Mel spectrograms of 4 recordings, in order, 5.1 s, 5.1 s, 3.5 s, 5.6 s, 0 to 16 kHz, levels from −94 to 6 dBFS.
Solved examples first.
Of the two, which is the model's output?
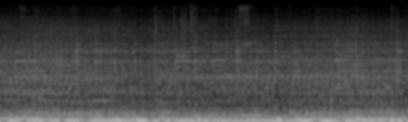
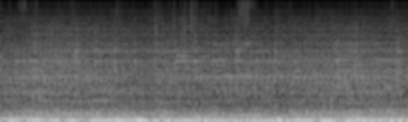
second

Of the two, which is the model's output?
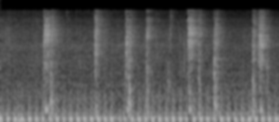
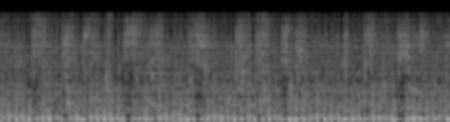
second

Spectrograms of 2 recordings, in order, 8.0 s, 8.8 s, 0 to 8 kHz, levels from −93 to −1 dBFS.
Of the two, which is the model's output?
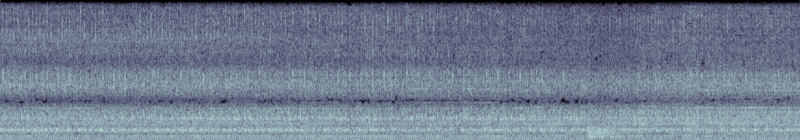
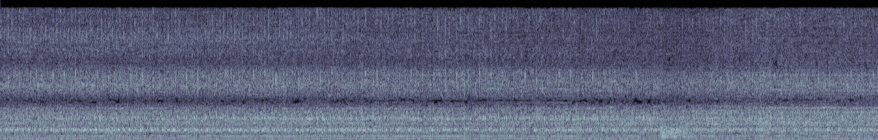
second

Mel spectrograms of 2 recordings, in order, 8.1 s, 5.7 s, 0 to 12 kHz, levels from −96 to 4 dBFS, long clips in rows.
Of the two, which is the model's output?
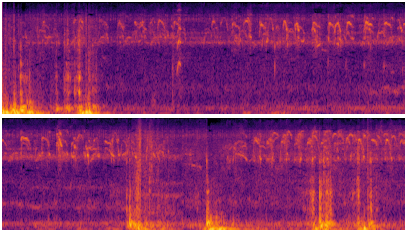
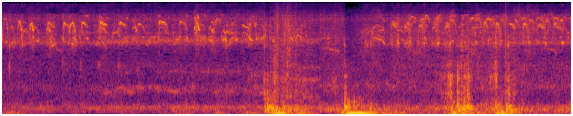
first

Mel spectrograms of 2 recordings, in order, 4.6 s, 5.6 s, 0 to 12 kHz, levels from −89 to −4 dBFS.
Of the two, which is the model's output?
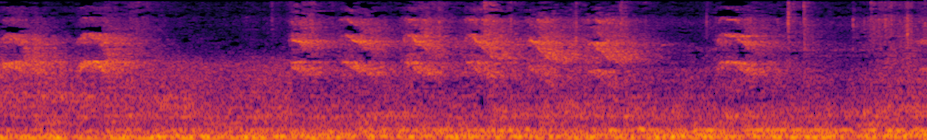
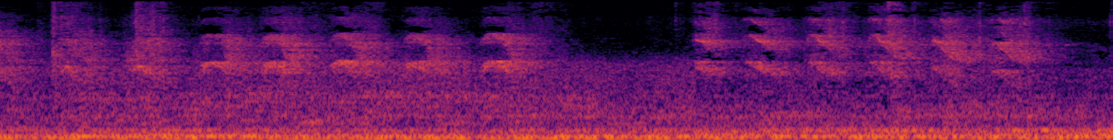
first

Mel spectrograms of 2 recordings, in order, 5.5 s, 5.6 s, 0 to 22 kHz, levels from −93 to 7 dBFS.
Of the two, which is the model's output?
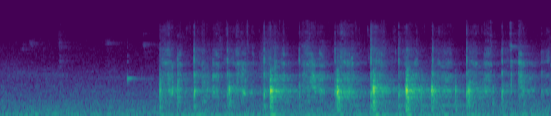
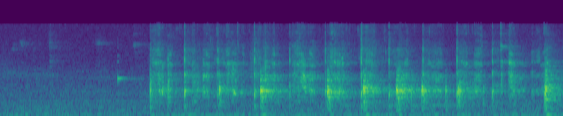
second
